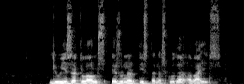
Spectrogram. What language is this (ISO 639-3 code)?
cat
